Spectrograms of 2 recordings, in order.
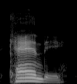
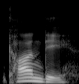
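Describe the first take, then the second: First: The first vowel sounds like the one in 'can'. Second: The first vowel sounds like the one in 'con'. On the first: The speaker calls it right. "Candy, not Condi" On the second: The speaker calls it wrong. "I pronounced it out loud and embarrassed myself publicly"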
